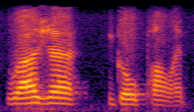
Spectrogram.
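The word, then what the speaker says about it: Rajagopalan: Raja Gopalan. So it's broken in syllables.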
